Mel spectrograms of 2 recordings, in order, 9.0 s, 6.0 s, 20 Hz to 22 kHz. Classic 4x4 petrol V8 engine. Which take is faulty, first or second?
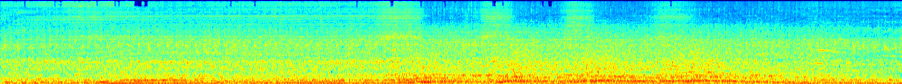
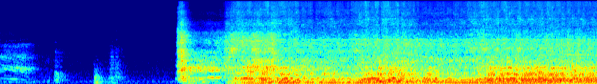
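second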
